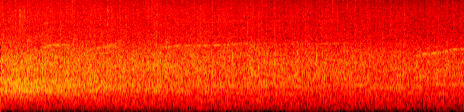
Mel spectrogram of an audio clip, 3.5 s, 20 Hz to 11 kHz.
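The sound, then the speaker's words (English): Loud, sustained thunderous applause from a large crowd at the Labour conference in Brighton after Labour leader Mr. Corbyn got onto the podium, a dense wash of clapping that holds steady throughout with no voices standing out. “And there was thunderous applause that went on for a good 5 minutes after Mr.”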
